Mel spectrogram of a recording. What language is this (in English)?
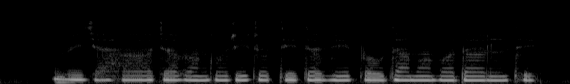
Chhattisgarhi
